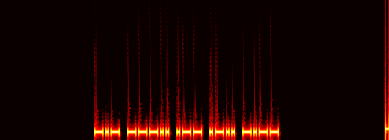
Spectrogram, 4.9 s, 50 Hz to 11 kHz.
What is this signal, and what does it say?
Morse code, heard as a keyed tone, about 36 wpm, 700 Hz. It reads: K8WLY
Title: USA Call Signs - 5 Characters - 3x Character Spacing - 35wpm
